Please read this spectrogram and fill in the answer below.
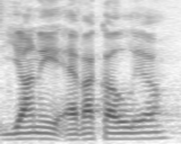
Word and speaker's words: Jani Evakallio: pleasure hey everybody so my name is Yanni Ava Kali oh that's how you pronounce it by the way for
